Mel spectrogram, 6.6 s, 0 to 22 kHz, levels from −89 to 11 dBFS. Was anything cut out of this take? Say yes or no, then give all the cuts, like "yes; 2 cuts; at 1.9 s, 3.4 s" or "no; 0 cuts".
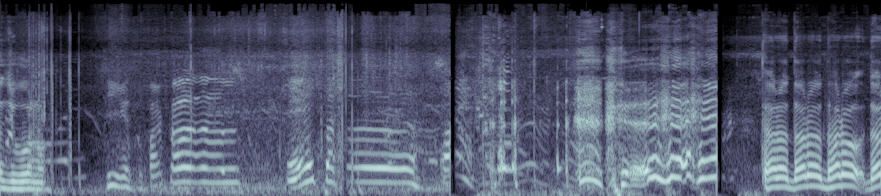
yes; 2 cuts; at 3.4 s, 5.4 s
